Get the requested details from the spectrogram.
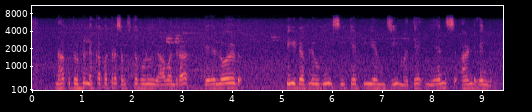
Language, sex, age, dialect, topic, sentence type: Kannada, male, 18-24, Central, banking, statement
